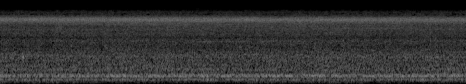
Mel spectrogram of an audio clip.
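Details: Japanese honey bees fanning nonstop in hot weather: a uniform humming buzz of many wings, low and full, topped by a continuous shrill high band, level and unbroken throughout.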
